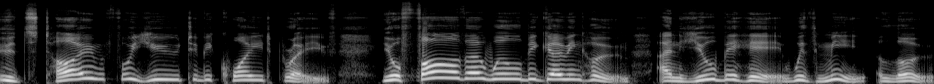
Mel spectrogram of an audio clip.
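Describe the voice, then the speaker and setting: A put-on character voice, fairly high in pitch and very slow, on a very clean recording with a silent background. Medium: read story. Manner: firm, instructive.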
